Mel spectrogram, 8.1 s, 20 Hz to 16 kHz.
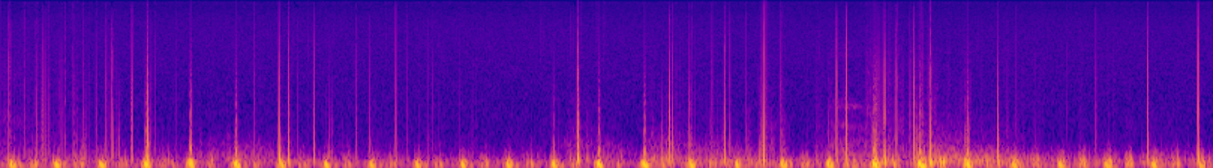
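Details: Woman's heart after exercise: very fast, regular, muffled sinus tachycardia, starting at 203 bpm and slowing to 160 bpm per heart-rate monitor watch; faint recording.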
